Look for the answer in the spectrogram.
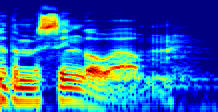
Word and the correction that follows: Masego: Ain't it Masego?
